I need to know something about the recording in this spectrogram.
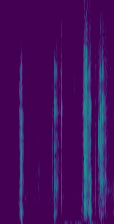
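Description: Four faint, short crunching clicks spread over two seconds, the loudest a close pair near the end.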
